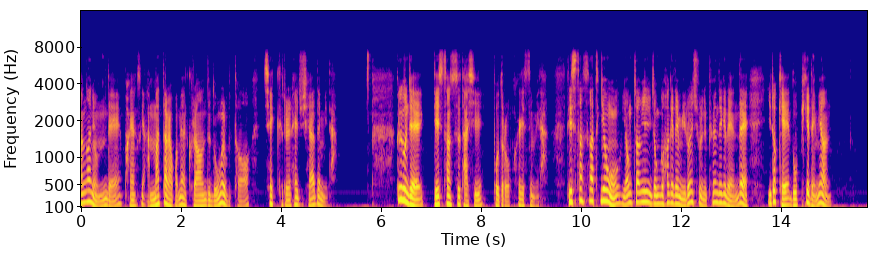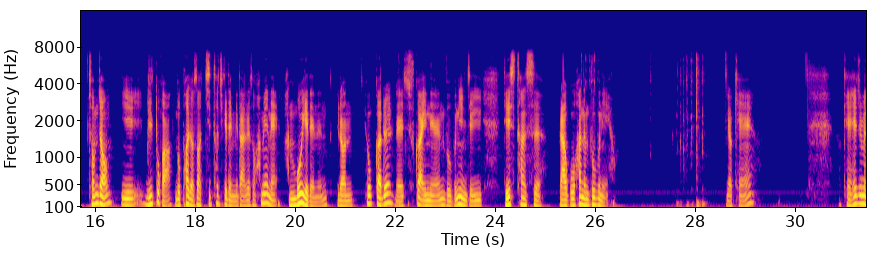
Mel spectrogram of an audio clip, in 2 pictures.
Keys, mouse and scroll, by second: 14.5 click, 25.3 click, 26.1 click, 27.8 KP_0, 28.0 Return, 29.3 click, 29.3 KP_1, 29.3 KP_Decimal, 29.3 KP_0.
